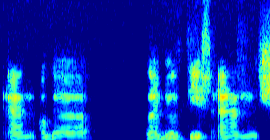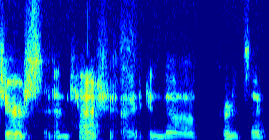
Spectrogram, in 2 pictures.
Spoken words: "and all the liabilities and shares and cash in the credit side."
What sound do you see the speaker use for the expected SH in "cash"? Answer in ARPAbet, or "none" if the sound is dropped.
SH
